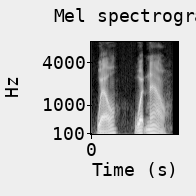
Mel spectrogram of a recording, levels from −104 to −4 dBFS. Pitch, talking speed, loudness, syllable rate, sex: 100 Hz, 135 wpm, -17 LUFS, 3.4 syllables/s, male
